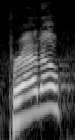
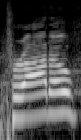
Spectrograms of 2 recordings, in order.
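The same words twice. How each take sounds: First: Pareto said puh-REH-toh, short eh in the middle; Pareto, middle vowel like in bed. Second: Parado said pa-RAH-doh, open ah in the middle. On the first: Announcer correcting the racer's name to Pareto with eh. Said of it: "With an E". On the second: Announcer checking a racer's name, saying Parado with ah. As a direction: Parado with the middle vowel as in father, checking if it's right. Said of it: "am I saying that right?". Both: Shown as a demonstration.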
